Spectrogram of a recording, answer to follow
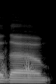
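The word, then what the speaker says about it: Hagåtña: Hagotnya. – Hagotnya. – Yeah, so Hagotnya. With the A, it's regular, like, A pronunciation, but with the glotta, it's like a ah. – Right, okay. – Like A-W.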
